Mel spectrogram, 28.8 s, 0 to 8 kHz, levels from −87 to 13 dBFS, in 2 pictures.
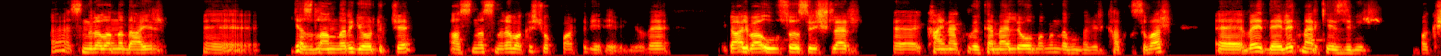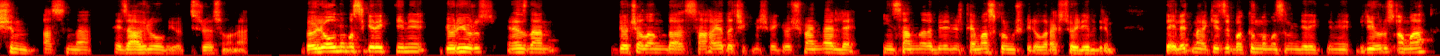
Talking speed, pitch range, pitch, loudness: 135 wpm, 130-150 Hz, 140 Hz, -21 LUFS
